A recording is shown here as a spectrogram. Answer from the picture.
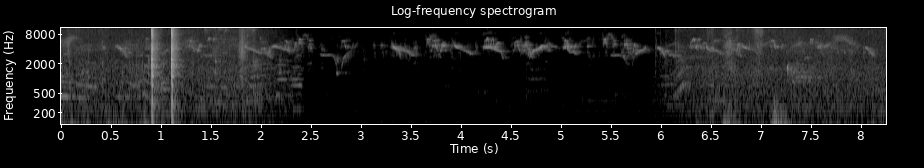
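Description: Small birds chirping faintly in short, quick high chirps. There are two sharp clicks about a second in, and a low thump near the end.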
